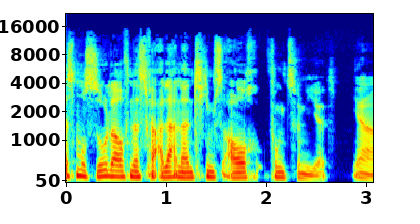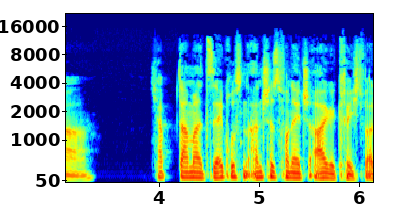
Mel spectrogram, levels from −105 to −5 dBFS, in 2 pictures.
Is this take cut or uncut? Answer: uncut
